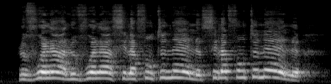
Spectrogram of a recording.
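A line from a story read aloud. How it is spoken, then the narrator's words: Frenzied exclaiming. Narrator (French): s'écriait-il avec frénésie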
